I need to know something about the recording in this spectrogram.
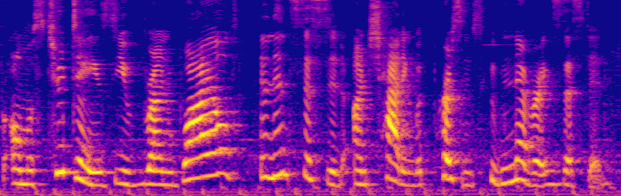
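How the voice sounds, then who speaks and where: A woman's voice: medium pitch, animated, unhurried, bright, forceful tone, faint music behind, pitched below the performer's own voice. A woman reading a children's storybook as a big bossy female kangaroo, haughty and scolding. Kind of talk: children's storybook read-aloud.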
